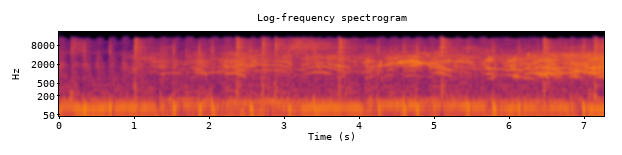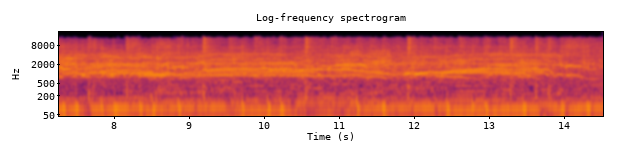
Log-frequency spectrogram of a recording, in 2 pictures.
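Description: Rock music with a steady bass line, overlaid from about a second in by a crowd of spectators cheering and yelling, the cheering growing louder and fuller about halfway through.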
